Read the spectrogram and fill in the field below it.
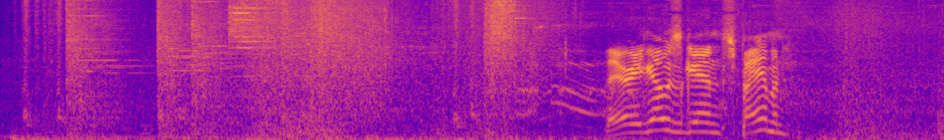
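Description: Blades slash and clang in a fast fight.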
